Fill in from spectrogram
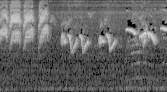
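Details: Red-whiskered bulbul opens with three loud, harsh, buzzy notes, then sings bright, wavering slurred whistles that rise and fall in quick succession, ending in clear swooping phrases.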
